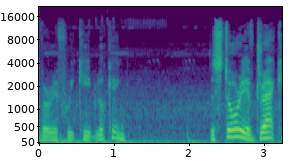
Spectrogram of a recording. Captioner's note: insects trilling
